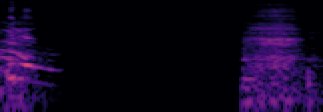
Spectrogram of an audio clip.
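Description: Near silence: the tail of a woman's voice fades out at the start, then dead silence, then a short faint breath near the end.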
